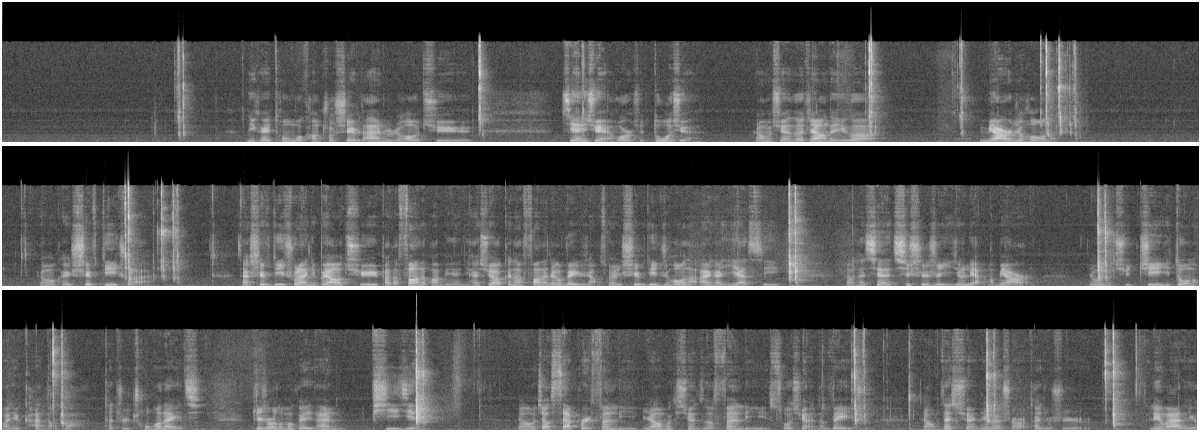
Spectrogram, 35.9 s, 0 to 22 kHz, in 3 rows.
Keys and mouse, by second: 1.9-5.0 middle drag, 5.2 shift+click, 6.1-9.0 middle drag, 9.8 middle click, 10.6 shift+z, 11.2-13.6 middle drag, 13.6 shift+d, 20.6-23.0 middle drag, 23.0 g, 28.1 p, 32.1 middle click, 32.5 Tab, 32.9 click, 33.1 click, 33.8 g, 35.4-35.8 middle drag.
